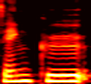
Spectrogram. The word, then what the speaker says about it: Senkū: Senkū, Vorsicht, die Aussprache ist Senkū, also ein langes U. Also nicht so, wie man schreibt Senkū, also das K und U, sondern eigentlich Senkū.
